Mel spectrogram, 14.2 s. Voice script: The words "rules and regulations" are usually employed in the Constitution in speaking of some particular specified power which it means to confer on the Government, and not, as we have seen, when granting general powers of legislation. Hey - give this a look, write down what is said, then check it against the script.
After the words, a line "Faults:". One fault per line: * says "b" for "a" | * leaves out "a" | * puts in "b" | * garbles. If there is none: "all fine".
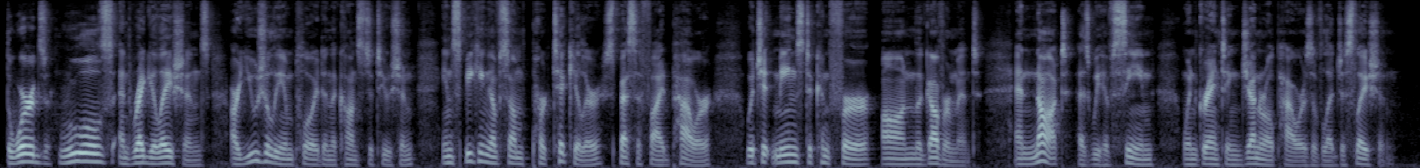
The words "rules and regulations" are usually employed in the Constitution in speaking of some particular specified power which it means to confer on the Government, and not, as we have seen, when granting general powers of legislation.
Faults:
all fine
